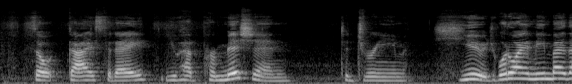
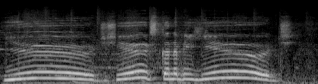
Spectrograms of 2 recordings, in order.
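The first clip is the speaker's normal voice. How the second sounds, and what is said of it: Imitates another person's voice. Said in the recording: “One of my favorite impersonations right now is of Donald Trump”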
